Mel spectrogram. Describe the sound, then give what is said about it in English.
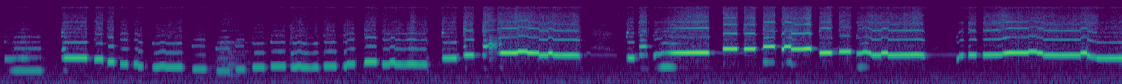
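A regular Irish tin whistle plays a lively solo melody of many bright, high notes in short phrases, with quick ornaments, small slides and brief breaks between phrases. “So when it's the regular Irish whistle, it sounds like this.”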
